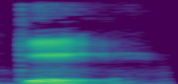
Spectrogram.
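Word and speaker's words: que: like to say that the Spanish word for what is K qu e for Spanish would be pronounced as K that was the official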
